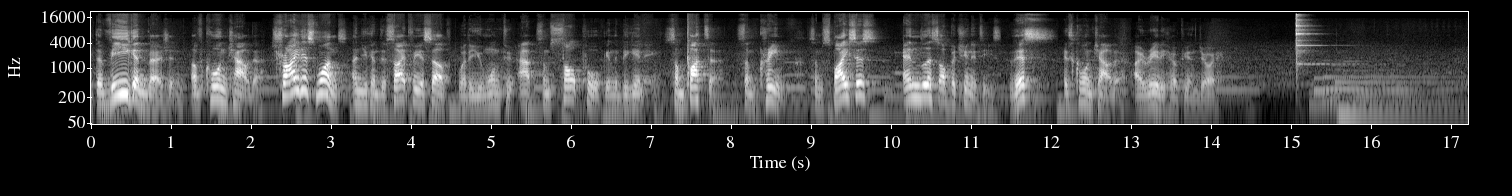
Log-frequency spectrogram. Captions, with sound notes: the vegan version of corn chowder. Try this once and you can decide for yourself whether you want to add some salt pork in the beginning, some butter, some cream, some spices, endless opportunities. This is corn chowder. I really hope you enjoy. [bell rings]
